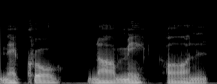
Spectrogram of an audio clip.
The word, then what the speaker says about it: Necronomicon: It is pronounced Necronomicon.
